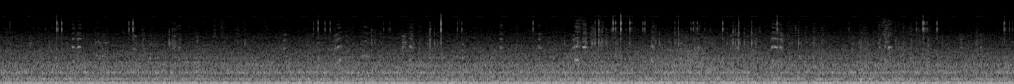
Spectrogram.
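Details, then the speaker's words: Cab squeak while driving: steady road and engine drone with short, irregular, annoying high squeaks from the cab coming and going over bumps; source not pinned down. "And we can also listen to this annoying squeaky crap as well, like."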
